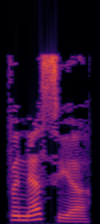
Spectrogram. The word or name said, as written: venecia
